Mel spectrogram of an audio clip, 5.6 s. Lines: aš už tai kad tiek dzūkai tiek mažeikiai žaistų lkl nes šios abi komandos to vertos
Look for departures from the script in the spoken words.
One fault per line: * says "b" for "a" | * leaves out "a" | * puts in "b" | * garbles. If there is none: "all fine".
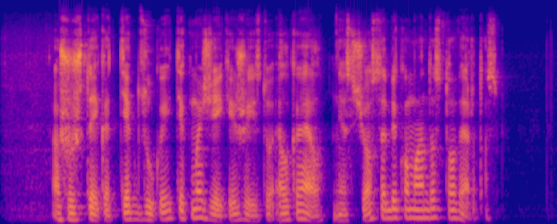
all fine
